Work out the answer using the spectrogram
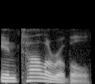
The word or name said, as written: intolerable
